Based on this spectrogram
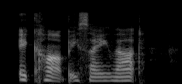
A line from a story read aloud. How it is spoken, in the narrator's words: Merlin muttered, confused by all the bullet points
